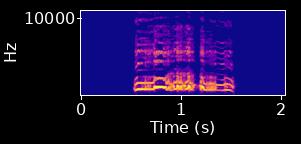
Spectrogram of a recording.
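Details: Loud, harsh call from a hen red junglefowl, about one second long, in two joined parts with a brief dip in the middle, against a quiet background.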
